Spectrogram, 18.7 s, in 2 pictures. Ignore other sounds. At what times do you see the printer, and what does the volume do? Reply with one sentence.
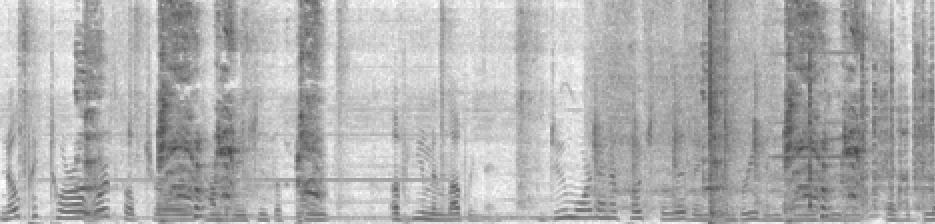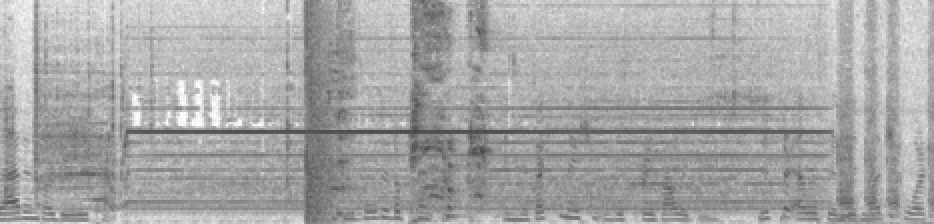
You can hear the printer from 0.0 to 18.6 s, getting louder.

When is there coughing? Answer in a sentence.
You can hear the coughing from 0.8 to 3.3 s, from 7.0 to 8.8 s and from 12.6 to 14.4 s.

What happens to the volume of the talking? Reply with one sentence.
The loudness of the talking stays about the same.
